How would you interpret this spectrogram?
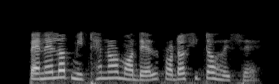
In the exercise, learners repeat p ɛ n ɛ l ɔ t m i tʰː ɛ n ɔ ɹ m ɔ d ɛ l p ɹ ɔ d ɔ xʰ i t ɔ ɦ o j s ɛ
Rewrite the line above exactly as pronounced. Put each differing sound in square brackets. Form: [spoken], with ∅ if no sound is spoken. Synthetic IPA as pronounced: p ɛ n ɛ l ɔ t m i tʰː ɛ n ɔ ɹ m ɔ d ɛ l p ɹ ɔ d ɔ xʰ i t ɔ ɦ o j s ɛ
